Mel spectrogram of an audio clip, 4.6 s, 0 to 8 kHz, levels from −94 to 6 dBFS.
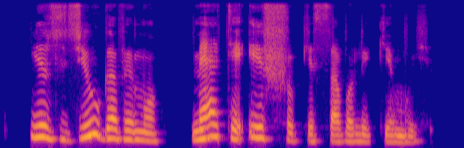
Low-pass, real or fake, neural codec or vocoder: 7.2 kHz; real; none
